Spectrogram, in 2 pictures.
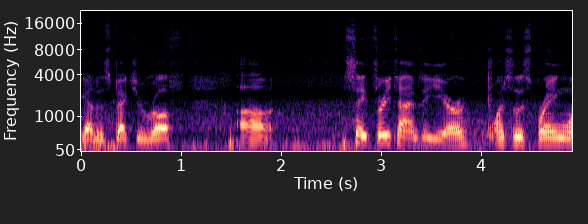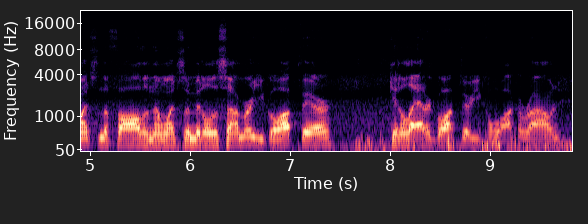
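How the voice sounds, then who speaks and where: Intonation stays fairly even while the words come at a very fast pace. Behind it there is noticeable background noise. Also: man, fairly high pitch for a man. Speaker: RV dealership salesperson. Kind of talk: product walkthrough tutorial. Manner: casual, halting with fillers.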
